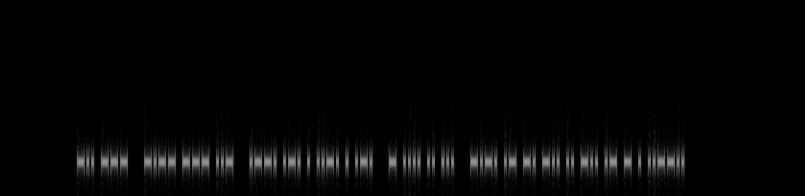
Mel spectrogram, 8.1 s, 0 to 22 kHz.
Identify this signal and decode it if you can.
Morse code, heard as a keyed tone, about 50 wpm, 700 Hz. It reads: DO YOU PREFER THIS CANDIDATE?
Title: Sentences from Top 1600 Words 50wpm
